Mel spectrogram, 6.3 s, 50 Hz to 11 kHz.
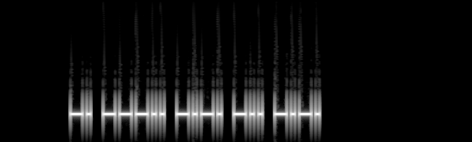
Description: Morse code, heard as a keyed tone, about 22 wpm, 700 Hz. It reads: N8CDC
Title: USA Call Signs - 5 Characters - Repeated 2x - 22wpm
